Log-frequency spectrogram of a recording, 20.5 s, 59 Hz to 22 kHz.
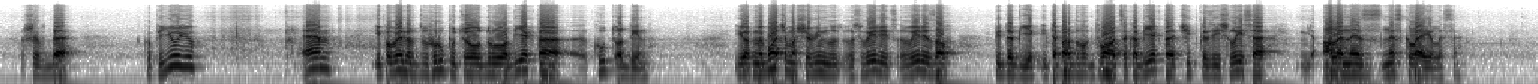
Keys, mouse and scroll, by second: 1.0 shift+d, 9.5 middle click, 10.2 scroll up 2, 10.7 middle click, 14.1 shift+middle click, 14.3 shift+middle click, 14.7 middle click, 16.8 middle click, 19.1 shift+middle click, 19.7 middle click.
